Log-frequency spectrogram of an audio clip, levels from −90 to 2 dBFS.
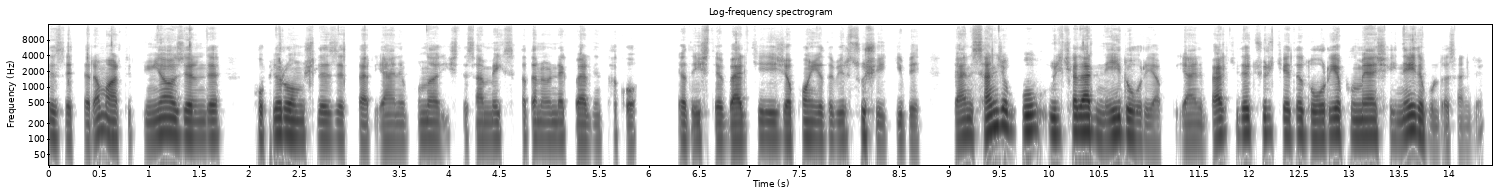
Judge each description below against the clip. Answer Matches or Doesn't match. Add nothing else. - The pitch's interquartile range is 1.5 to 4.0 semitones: Matches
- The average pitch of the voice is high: Doesn't match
